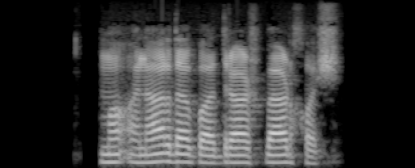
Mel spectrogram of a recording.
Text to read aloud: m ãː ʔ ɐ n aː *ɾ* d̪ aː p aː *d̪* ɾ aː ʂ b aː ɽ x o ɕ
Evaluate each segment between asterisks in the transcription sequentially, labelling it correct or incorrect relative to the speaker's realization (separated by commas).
correct, correct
